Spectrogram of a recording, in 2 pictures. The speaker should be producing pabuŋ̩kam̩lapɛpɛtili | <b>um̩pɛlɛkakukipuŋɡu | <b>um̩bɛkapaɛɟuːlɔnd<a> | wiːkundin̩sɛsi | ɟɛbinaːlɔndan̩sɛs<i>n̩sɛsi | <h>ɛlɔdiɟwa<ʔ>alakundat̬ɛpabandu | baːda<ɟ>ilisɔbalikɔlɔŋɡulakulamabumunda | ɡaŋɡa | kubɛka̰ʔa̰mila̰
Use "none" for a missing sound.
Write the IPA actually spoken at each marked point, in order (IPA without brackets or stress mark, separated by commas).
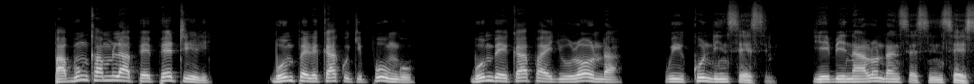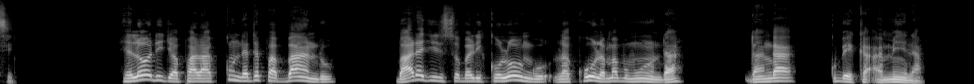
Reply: b, b, a, i, h, p, ɟ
